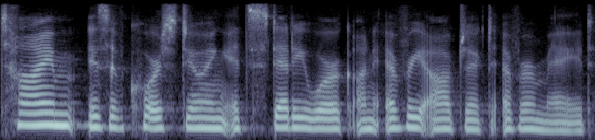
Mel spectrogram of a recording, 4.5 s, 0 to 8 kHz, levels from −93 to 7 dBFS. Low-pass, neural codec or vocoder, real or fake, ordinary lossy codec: 7.2 kHz; none; real; MP3, 64 kbps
